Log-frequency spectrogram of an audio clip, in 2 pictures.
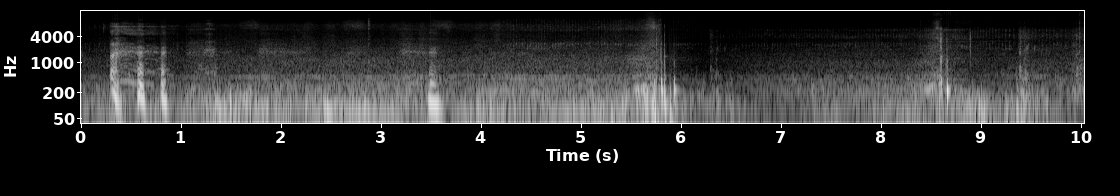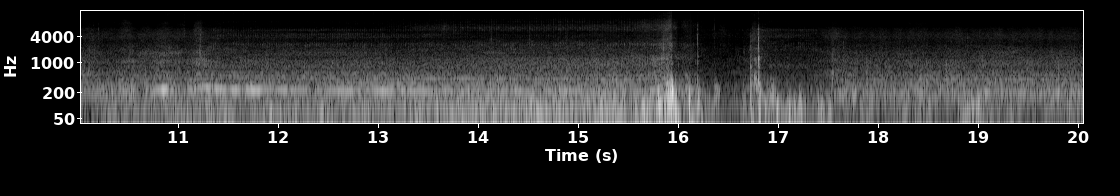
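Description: Wind buffeting the microphone and the rumble of a mountain bike's knobby tyres rolling on a paved path, with a few sharp knocks from bumps.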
